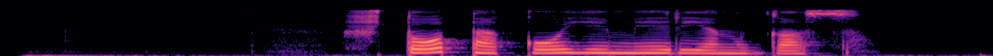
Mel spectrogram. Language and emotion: Russian, neutral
